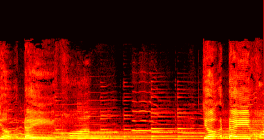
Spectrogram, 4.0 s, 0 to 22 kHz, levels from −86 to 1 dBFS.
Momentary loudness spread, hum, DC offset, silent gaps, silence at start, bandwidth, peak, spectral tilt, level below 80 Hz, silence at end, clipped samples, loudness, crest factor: 14 LU; none; under 0.1%; none; 0 s; 16 kHz; 0 dBFS; -3 dB/octave; -54 dBFS; 0 s; under 0.1%; -16 LUFS; 14 dB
